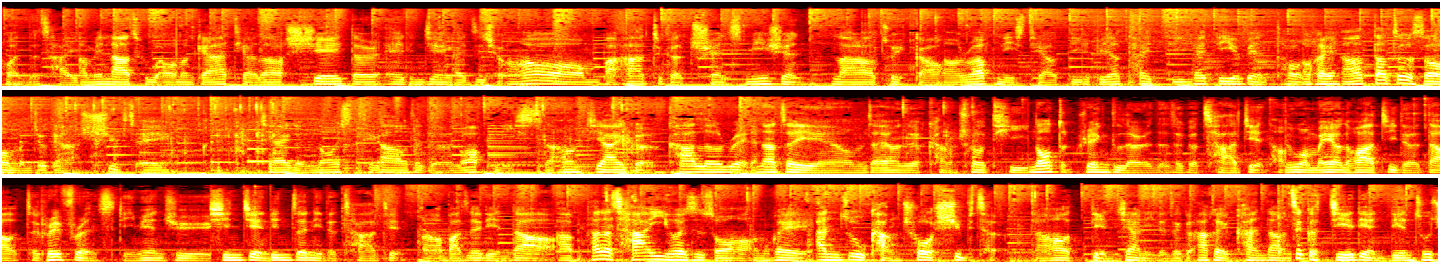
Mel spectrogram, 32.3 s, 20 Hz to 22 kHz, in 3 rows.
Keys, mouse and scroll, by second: 0.4 click, 1.2 n, 1.3-3.3 drag, 3.3 scroll up 3, 3.5-5.5 middle drag, 5.5 click, 6.4-7.0 scroll up 4, 7.0 shift+middle click, 7.2 click, 8.9 click, 9.7-11.4 middle drag, 11.4 shift+a, 13.6-14.4 drag, 14.4 middle click, 14.8 shift+a, 16.3 middle click, 16.4 click, 17.8 ctrl+t, 18.4-21.3 middle drag, 21.3-23.3 drag, 23.3 click, 24.0-24.4 scroll down 1, 24.4 middle click, 24.6 scroll up 5, 24.9-25.8 drag, 25.8 middle click, 26.1 ctrl+z, 26.5 middle click, 27.1 ctrl+shift+click, 30.2 ctrl+shift+click, 31.1 ctrl+shift+click.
